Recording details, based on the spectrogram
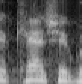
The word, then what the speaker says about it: Akashic: Is it Akashic Records, or how do you say that? – Yeah, the Akashic Records, I think it's on the causal plane where all of the records of our past life are stored, kind of thing.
